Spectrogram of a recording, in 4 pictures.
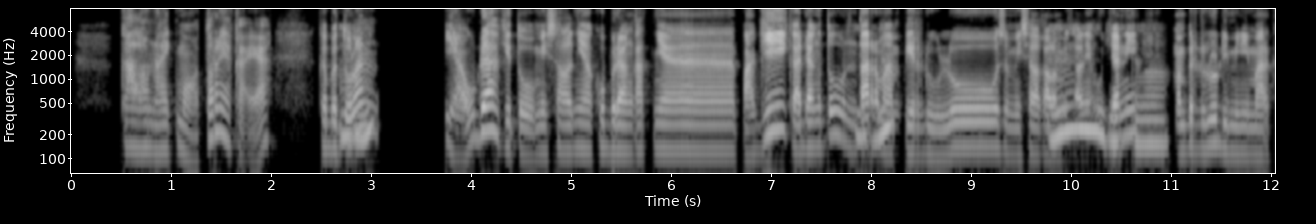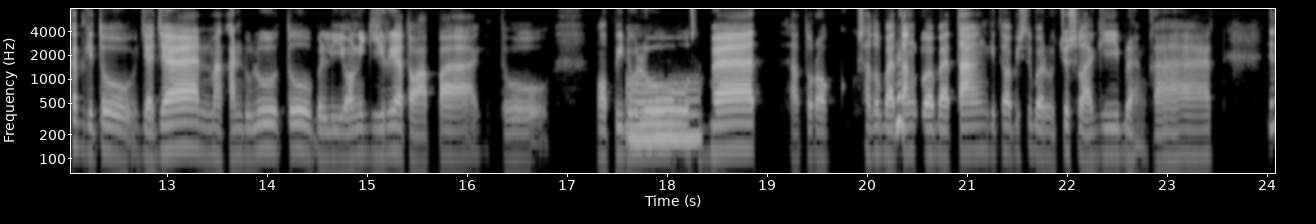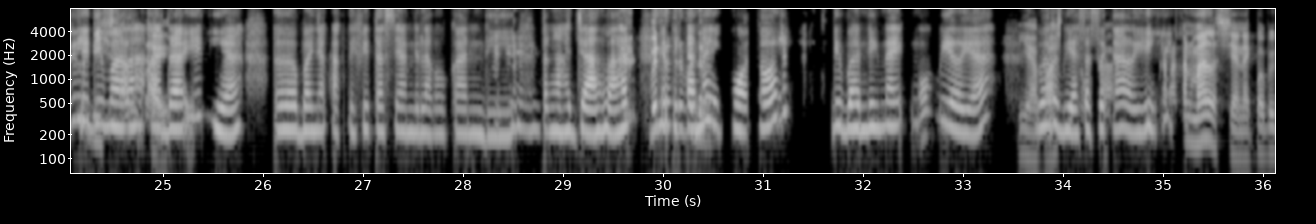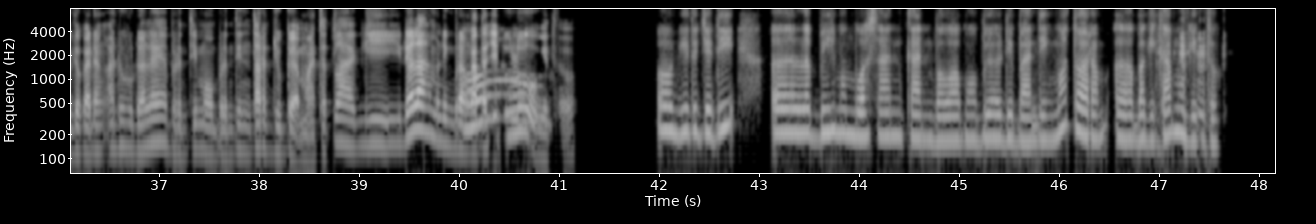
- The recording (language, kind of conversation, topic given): Indonesian, podcast, Bagaimana musim hujan mengubah kehidupan sehari-harimu?
- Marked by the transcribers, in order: chuckle; other background noise; tapping; chuckle; chuckle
